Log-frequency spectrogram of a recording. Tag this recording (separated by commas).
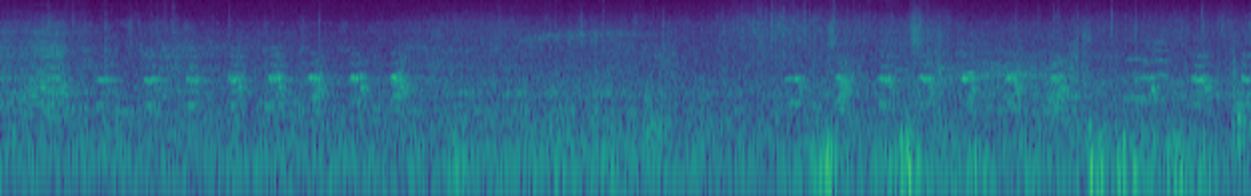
rooster, livestock, Bird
